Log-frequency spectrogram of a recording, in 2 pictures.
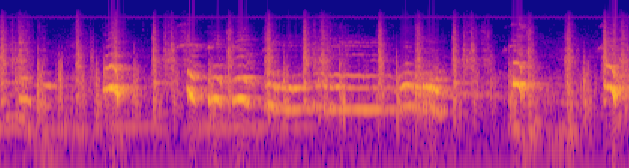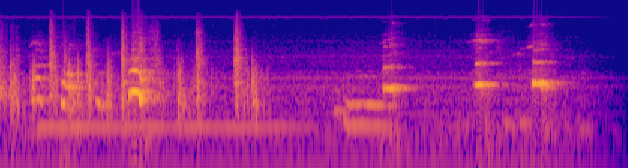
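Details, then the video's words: A dog singing along to music: wavering howled notes that slide and waver over a steady low instrumental drone, rising to higher short whines near the end. "dog singing music"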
